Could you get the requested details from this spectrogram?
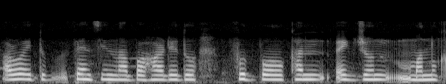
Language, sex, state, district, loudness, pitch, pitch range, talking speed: Nagamese, female, Nagaland, Kohima, -14 LUFS, 225 Hz, 215-230 Hz, 160 wpm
